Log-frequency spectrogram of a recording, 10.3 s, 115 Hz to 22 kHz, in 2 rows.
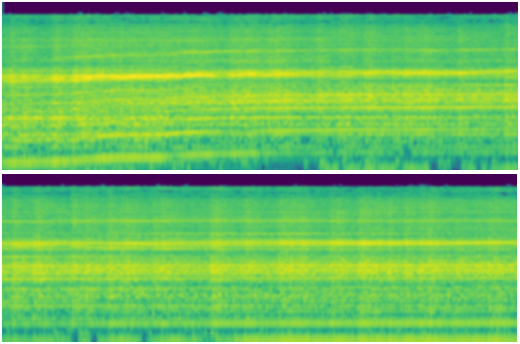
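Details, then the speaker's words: Sunbeam Mixmaster Model 12 motor before servicing, with its cord insulation dry and crumbly: a high motor whine that rises and settles, slightly uneven and wavering; the resistor is suspected out of spec and the grease is due for changing. "Alright, well I guess you can hear how it's running there. It needs a bit of work, but nothing major. At least I don't believe so. It sounds like it's probably, resistor's probably out of spec on there, and I'm sure the grease needs to be changed."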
